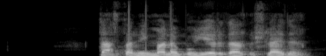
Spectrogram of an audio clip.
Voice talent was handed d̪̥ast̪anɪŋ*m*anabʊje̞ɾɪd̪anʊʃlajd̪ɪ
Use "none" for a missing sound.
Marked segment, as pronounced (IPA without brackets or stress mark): m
